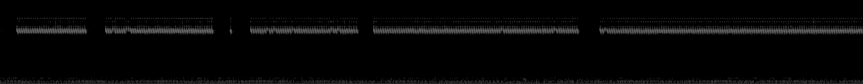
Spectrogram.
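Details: Insect song of the Korean cricket 루루곰귀뚜라미, recorded in 2020 by the National Institute of Biological Resources. A bright, high, sustained trill is interrupted by several short silent gaps at irregular intervals over low background hum.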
